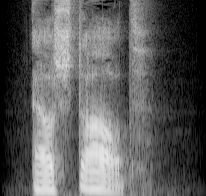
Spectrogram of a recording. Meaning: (verb) past participle of erstarren; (adjective) 1. congealed, solidified 2. numbed, petrified
- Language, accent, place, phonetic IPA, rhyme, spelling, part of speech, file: German, Germany, Berlin, [ɛɐ̯ˈʃtaʁt], -aʁt, erstarrt, verb, De-erstarrt.ogg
